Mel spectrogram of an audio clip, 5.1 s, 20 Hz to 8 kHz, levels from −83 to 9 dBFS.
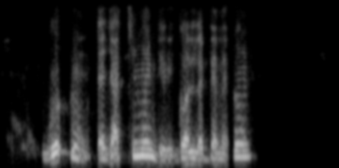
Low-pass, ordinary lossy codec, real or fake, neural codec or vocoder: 7.2 kHz; Opus, 32 kbps; fake; codec, 16 kHz, 2 kbps, FreqCodec, smaller model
